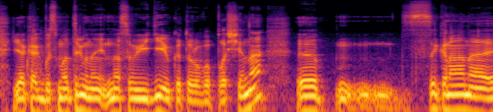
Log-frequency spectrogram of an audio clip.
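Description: This man's voice sits fairly low in pitch, with a dark, mellow tone. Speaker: podcast host, animator and teacher. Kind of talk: podcast interview.

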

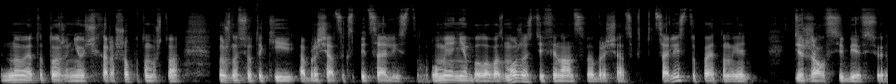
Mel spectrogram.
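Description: A man speaks very fast in a very deep, low voice. His loudness stays very even, with ordinary pitch variation. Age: 30s. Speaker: blogger and lecturer. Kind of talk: podcast interview.

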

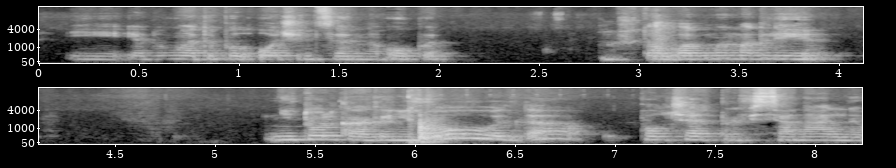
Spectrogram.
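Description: Fairly even intonation at a moderate pace. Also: woman. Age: 20s. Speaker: graduate student and volunteer. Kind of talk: interview.

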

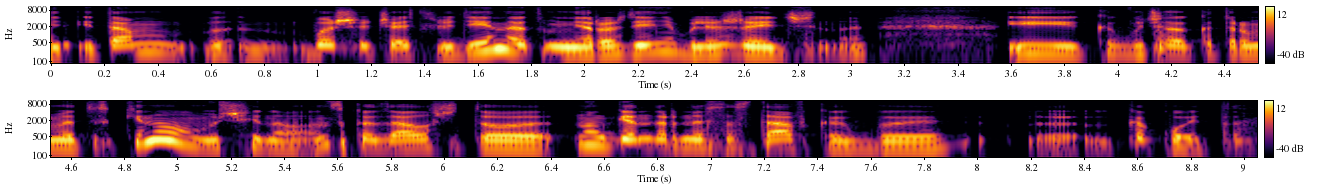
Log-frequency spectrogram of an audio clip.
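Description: Fairly quick and with ordinary pitch variation, a woman talks in a medium pitch with an ordinary speaking voice, the sound dry and close with no echo. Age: 30s. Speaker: book publisher. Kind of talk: casual chat.

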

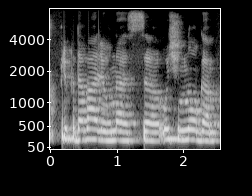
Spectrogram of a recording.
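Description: Speaking very slowly, a woman has a fairly high pitch. Audible room echo and noticeable background noise are present. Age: 20s. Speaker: lawyer. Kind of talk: interview.

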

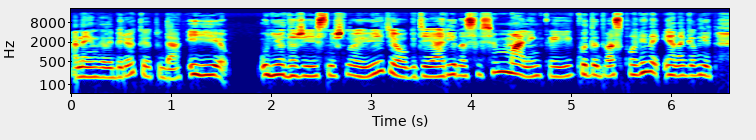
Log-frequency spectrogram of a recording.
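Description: In a very clean recording with a silent background, a woman with a normal speaking voice talks at a fairly quick pace, the sound dry and close with no echo. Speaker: PR specialist. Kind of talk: personal testimony.

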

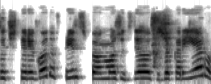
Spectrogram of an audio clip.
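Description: A woman speaks with a high pitch. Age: 20s. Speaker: youth parliament member and student. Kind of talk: radio interview.

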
